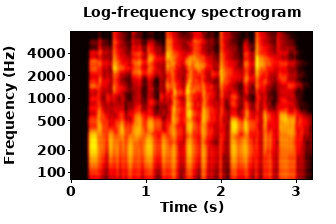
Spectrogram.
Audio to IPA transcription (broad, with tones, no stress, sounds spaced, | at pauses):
m ə̰˦ t d͡ʑ ṵ˧ ɡ ḛ˧ ɗ i˧ t d͡ʑ ɘ˨ q ɘ˧ ɕ u˨ q ǁʰ u˧ ɠ ɘ˧ ǁʰ ə̰˨ d t ɘ˨ l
